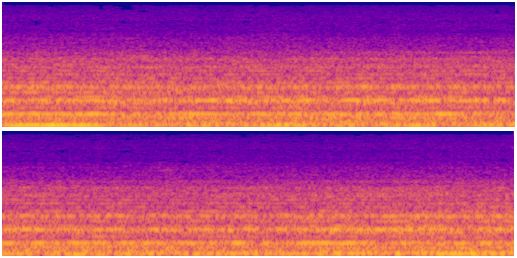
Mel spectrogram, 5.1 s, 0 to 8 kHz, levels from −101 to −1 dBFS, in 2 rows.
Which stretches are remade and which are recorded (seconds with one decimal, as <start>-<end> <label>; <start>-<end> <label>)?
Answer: 0.0-0.4 recorded; 0.4-1.5 remade; 1.5-2.0 recorded; 2.0-2.7 remade; 2.7-4.4 recorded; 4.4-5.1 remade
